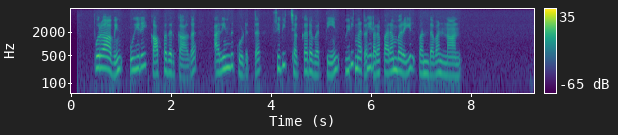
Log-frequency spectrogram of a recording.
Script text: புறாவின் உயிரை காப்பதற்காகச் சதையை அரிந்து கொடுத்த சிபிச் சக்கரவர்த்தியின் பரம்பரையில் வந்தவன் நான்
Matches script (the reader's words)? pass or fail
fail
